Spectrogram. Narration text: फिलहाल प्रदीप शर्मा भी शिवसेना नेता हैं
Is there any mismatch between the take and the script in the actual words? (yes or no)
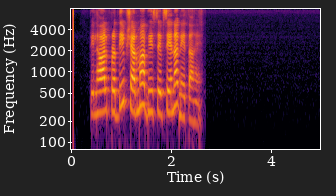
no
